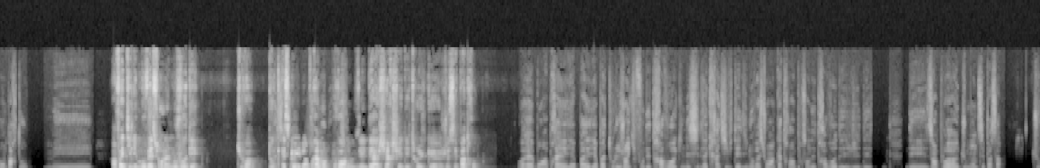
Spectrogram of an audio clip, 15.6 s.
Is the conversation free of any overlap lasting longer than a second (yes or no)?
no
